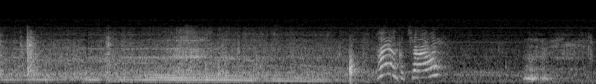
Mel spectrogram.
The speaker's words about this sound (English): How come you're using the vacuum cleaner in the living room at 4 o'clock in the afternoon?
